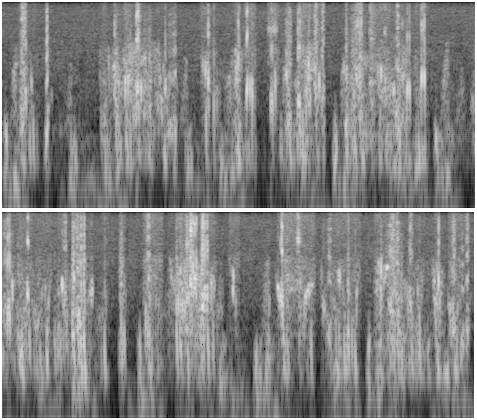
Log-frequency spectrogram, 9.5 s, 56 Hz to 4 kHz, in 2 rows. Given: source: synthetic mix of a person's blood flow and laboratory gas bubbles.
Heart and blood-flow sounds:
Doppler ultrasound of blood flow; precordium
0.15-0.50 s: bubbles
0.96-1.75 s: bubbles
1.98-2.54 s: bubbles
2.65-3.23 s: bubbles
3.40-4.27 s: bubbles
4.68-5.67 s: bubbles
5.72-5.80 s: bubbles
5.89-6.00 s: bubbles
6.13-6.35 s: bubbles
6.38-6.89 s: bubbles
7.00-7.10 s: bubbles
7.37-7.87 s: bubbles
7.90-8.31 s: bubbles
8.44-9.14 s: bubbles
9.17-9.43 s: bubbles
From the record:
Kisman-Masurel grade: 444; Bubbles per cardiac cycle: continuous sound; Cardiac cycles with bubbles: 100%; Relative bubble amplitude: maximal (0.775 to 0.999); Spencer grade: 4 (maximum detectable bubble signal sounding continuously throughout systole and diastole of every cardiac period, and overriding the amplitude of the normal cardiac signals); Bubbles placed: only in the low amplitude regions of the cardiac cycle

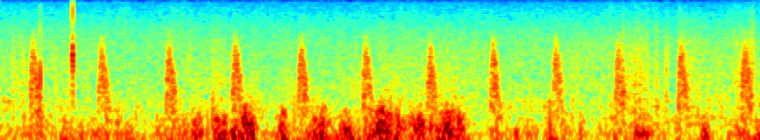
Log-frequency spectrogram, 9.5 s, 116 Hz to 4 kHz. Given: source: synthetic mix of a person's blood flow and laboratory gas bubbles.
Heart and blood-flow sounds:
Doppler ultrasound of blood flow; subclavian vein
0.47-0.55 s: bubbles
0.86-0.95 s: bubbles
From the record:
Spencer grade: 2 (many but less than half of the cardiac periods contain bubble signals, singularly or in groups); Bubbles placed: anywhere in the cardiac cycle

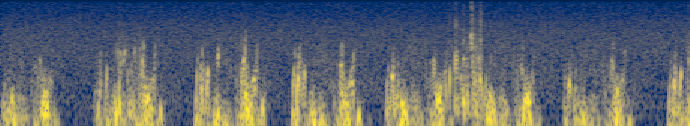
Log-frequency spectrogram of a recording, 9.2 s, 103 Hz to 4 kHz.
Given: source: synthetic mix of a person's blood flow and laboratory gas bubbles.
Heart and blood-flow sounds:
Doppler ultrasound of blood flow; precordium
1.52-1.96 s: bubbles
2.86-2.94 s: bubbles
3.19-3.31 s: bubbles
5.96-6.46 s: bubbles
9.14-9.22 s: bubbles
From the record:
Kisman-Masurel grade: 222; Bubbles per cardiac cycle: several, 3 to 8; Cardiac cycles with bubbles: 10 to 50%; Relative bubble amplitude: moderate (0.250 to 0.450); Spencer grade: 2 (many but less than half of the cardiac periods contain bubble signals, singularly or in groups); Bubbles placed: anywhere in the cardiac cycle

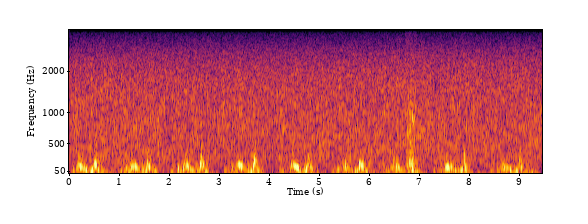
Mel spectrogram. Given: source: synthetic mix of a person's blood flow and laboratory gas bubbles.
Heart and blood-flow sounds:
Doppler ultrasound of blood flow; precordium
6.71-6.95 s: bubbles
From the record:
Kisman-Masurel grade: 123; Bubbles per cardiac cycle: 1 to 2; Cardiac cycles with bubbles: 10 to 50%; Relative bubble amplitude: loud (0.450 to 0.775); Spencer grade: 2 (many but less than half of the cardiac periods contain bubble signals, singularly or in groups); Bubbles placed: only in the low amplitude regions of the cardiac cycle

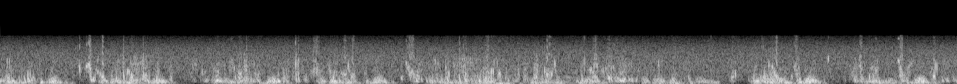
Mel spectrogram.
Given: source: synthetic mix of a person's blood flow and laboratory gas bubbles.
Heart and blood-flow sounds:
Doppler ultrasound of blood flow; precordium
0.00-0.38 s: bubbles
0.75-1.55 s: bubbles
1.68-1.75 s: bubbles
1.90-2.25 s: bubbles
2.28-2.64 s: bubbles
2.75-3.21 s: bubbles
3.26-3.58 s: bubbles
3.98-4.40 s: bubbles
4.43-5.19 s: bubbles
5.42-6.41 s: bubbles
6.69-6.80 s: bubbles
6.87-6.92 s: bubbles
7.28-7.39 s: bubbles
7.45-7.88 s: bubbles
7.92-8.02 s: bubbles
8.25-8.35 s: bubbles
8.43-8.79 s: bubbles
8.96-9.15 s: bubbles
9.28-9.58 s: bubbles
From the record:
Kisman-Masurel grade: 333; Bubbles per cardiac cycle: rolling drumbeat, 9 or more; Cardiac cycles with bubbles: 50 to 99%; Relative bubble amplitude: loud (0.450 to 0.775); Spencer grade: 3 (all of the cardiac periods contain showers or single bubble signals, but not dominating or overriding the cardiac motion signals); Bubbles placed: only in the low amplitude regions of the cardiac cycle

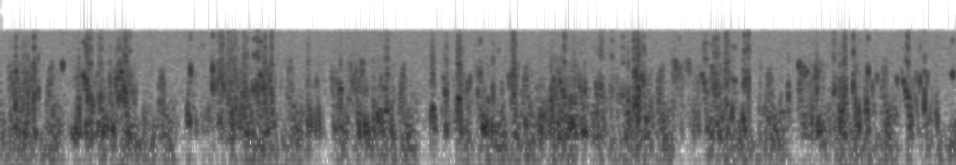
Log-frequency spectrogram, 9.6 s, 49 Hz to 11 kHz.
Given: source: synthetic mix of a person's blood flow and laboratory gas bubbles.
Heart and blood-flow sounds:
Doppler ultrasound of blood flow; precordium
0.00-0.41 s: bubbles
0.58-1.39 s: bubbles
1.42-1.51 s: bubbles
1.84-2.79 s: bubbles
3.05-3.26 s: bubbles
3.29-3.97 s: bubbles
4.28-5.20 s: bubbles
5.35-6.56 s: bubbles
6.70-7.52 s: bubbles
7.85-7.92 s: bubbles
7.95-8.24 s: bubbles
8.30-8.80 s: bubbles
8.93-9.30 s: bubbles
9.33-9.41 s: bubbles
9.49-9.57 s: bubbles
From the record:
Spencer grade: 4 (maximum detectable bubble signal sounding continuously throughout systole and diastole of every cardiac period, and overriding the amplitude of the normal cardiac signals); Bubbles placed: only in the low amplitude regions of the cardiac cycle

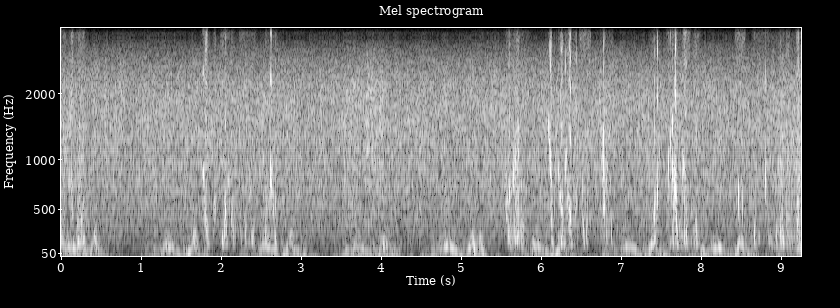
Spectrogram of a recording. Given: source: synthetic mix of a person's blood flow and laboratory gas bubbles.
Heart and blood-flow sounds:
Doppler ultrasound of blood flow; precordium
0.00-0.32 s: bubbles
1.75-1.95 s: bubbles
1.99-2.45 s: bubbles
2.51-2.73 s: bubbles
5.21-5.29 s: bubbles
5.54-5.87 s: bubbles
6.07-6.62 s: bubbles
6.74-6.91 s: bubbles
7.36-7.50 s: bubbles
7.55-8.02 s: bubbles
8.43-8.55 s: bubbles
8.63-9.26 s: bubbles
From the record:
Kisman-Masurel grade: 333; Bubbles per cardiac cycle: rolling drumbeat, 9 or more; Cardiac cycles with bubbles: 50 to 99%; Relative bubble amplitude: loud (0.450 to 0.775); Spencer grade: 3 (all of the cardiac periods contain showers or single bubble signals, but not dominating or overriding the cardiac motion signals); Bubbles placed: only in the low amplitude regions of the cardiac cycle

